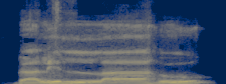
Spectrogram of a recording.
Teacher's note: Allahnya dibaca tipis karena harokat di depannya kasrah di dibaca lemnya tipis balillahu Nah kalau fatnah atau dhomah ini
